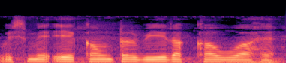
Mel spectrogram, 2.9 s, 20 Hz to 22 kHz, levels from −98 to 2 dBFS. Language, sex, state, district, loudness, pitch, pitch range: Hindi, male, Uttar Pradesh, Shamli, -16 LUFS, 130 Hz, 120-130 Hz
